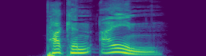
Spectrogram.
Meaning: inflection of einpacken: 1. first/third-person plural present 2. first/third-person plural subjunctive I
- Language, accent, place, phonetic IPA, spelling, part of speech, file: German, Germany, Berlin, [ˌpakn̩ ˈaɪ̯n], packen ein, verb, De-packen ein.ogg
